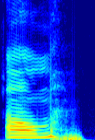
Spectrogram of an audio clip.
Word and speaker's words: Ogham: Some people pronounce it Ohm. I pronounce the G, just personal preference. Now, if I lived in Scotland, I'd probably be corrected. Ogham is the oldest form of writing in Ireland and Scotland.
